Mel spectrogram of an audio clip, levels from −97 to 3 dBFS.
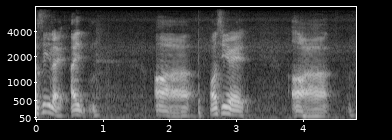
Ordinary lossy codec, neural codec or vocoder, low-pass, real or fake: none; vocoder, 44.1 kHz, 80 mel bands, Vocos; 7.2 kHz; fake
